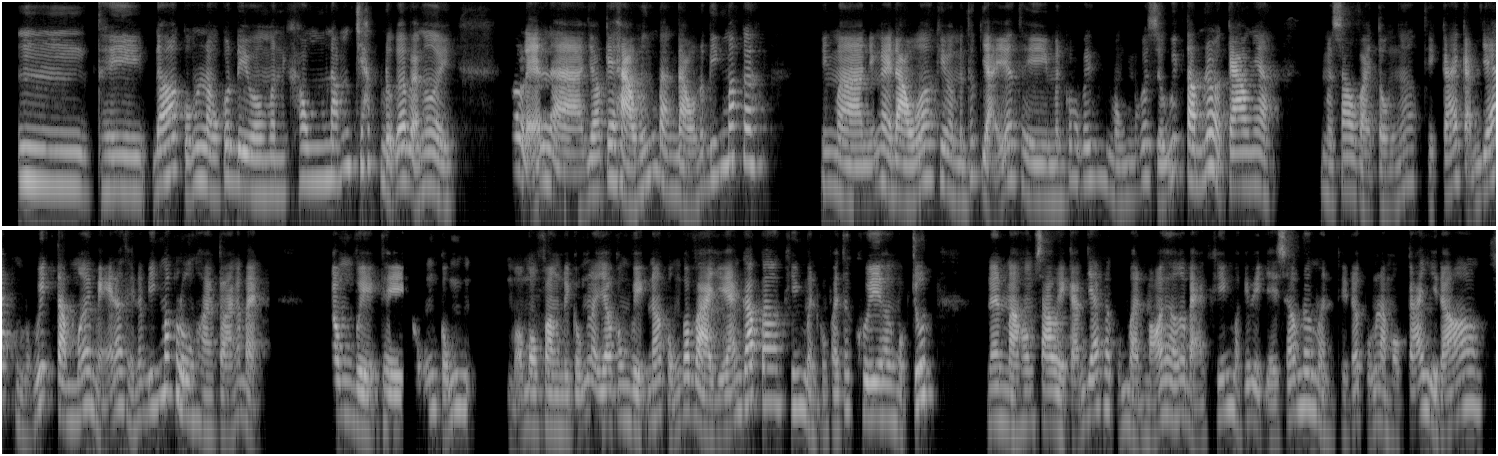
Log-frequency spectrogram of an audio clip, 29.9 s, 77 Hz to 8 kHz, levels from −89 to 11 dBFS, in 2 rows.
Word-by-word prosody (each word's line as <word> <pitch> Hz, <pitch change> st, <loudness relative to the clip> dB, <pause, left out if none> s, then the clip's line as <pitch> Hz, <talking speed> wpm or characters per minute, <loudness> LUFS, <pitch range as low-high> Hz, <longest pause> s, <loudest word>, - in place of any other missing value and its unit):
Ừm, 180 Hz, -3 st, -2 dB
thì 165 Hz, -1 st, -3 dB
đó 215 Hz, +7 st, +4 dB
cũng 150 Hz, +5 st, -4 dB
là 195 Hz, -3 st, +1 dB
một 160 Hz, -, -1 dB
cái 210 Hz, 0 st, -2 dB
điều 170 Hz, -4 st, +1 dB
mình 155 Hz, 0 st, -5 dB
không 195 Hz, +4 st, -4 dB
nắm 210 Hz, +6 st, -1 dB
chắc 270 Hz, 0 st, -3 dB
được -, -, -2 dB
á, 200 Hz, +1 st, +5 dB
bạn 185 Hz, -, +2 dB
ơi. 155 Hz, -7 st, -1 dB, 0.5 s
Có 250 Hz, -, +1 dB
lẽ -, -, +7 dB
là 120 Hz, -13 st, +5 dB
do 165 Hz, +1 st, +2 dB
cái 205 Hz, +4 st, +1 dB
hào -, -, +9 dB
hứng 205 Hz, +9 st, -5 dB
ban 170 Hz, -6 st, -1 dB
đầu 120 Hz, 0 st, +3 dB
nó 170 Hz, -, -7 dB
biến 220 Hz, +8 st, -6 dB
mất 310 Hz, +1 st, +1 dB
á. 285 Hz, -1 st, +2 dB, 0.7 s
Nhưng 180 Hz, -1 st, -10 dB
mà 135 Hz, -3 st, +5 dB
những 135 Hz, +6 st, -6 dB
ngày 190 Hz, -5 st, +4 dB
đầu 140 Hz, -1 st, +7 dB
á, 205 Hz, -, +2 dB
khi 200 Hz, -2 st, -3 dB
mà 165 Hz, -, -2 dB
mình 140 Hz, -2 st, -8 dB
thức 225 Hz, -, -11 dB
dậy -, -, +2 dB
á, 205 Hz, -, 0 dB
thì 140 Hz, -6 st, -4 dB
mình 135 Hz, 0 st, -8 dB
có 210 Hz, -, -10 dB
một 200 Hz, -, -8 dB
cái 195 Hz, -, -4 dB, 0.2 s
một 135 Hz, -, -8 dB, 0.2 s
cái 210 Hz, -, -6 dB
sự 140 Hz, -10 st, -5 dB
quyết 235 Hz, +1 st, -9 dB
tâm 195 Hz, -2 st, +6 dB
rất 265 Hz, -, +4 dB
là -, -, +3 dB
cao 175 Hz, 0 st, +7 dB
nha. 165 Hz, -4 st, -3 dB, 0.4 s
Mà 145 Hz, -4 st, -10 dB
sau 160 Hz, +2 st, 0 dB
vài -, -, -1 dB
tuần 120 Hz, +2 st, -7 dB
á, 170 Hz, -, -10 dB, 0.2 s
thì -, -, -13 dB
cái -, -, 0 dB
cảm -, -, -1 dB
giác -, -, +2 dB
mà -, -, -14 dB
quyết 470 Hz, -2 st, -3 dB
tâm -, -, +5 dB
mới 215 Hz, +1 st, 0 dB
mẻ 205 Hz, -, -2 dB
đó 210 Hz, -, 0 dB
thì -, -, -10 dB
nó 170 Hz, -, -9 dB
biến 205 Hz, +8 st, -7 dB
mất 290 Hz, -1 st, +1 dB
luôn 175 Hz, -8 st, 0 dB
hoàn 130 Hz, -4 st, -4 dB
toàn 120 Hz, 0 st, 0 dB
á -, -, -5 dB
bạn. -, -, 0 dB, 0.7 s
Công 180 Hz, -1 st, 0 dB
việc 135 Hz, -3 st, 0 dB
thì 140 Hz, -, -4 dB, 0.2 s
cũng 200 Hz, +2 st, -12 dB
cũng 200 Hz, +1 st, -5 dB, 0.5 s
một -, -, -5 dB
một 135 Hz, 0 st, -1 dB
phần 130 Hz, -2 st, +2 dB
thì 130 Hz, -, -3 dB
cũng 130 Hz, +6 st, -6 dB
là -, -, -1 dB
do 145 Hz, +1 st, +2 dB
công 160 Hz, +1 st, -7 dB
việc 135 Hz, -3 st, -1 dB
nó 170 Hz, +2 st, +1 dB
cũng -, -, -8 dB
có 190 Hz, -, +4 dB
vài 125 Hz, -10 st, +7 dB
dự 120 Hz, -, -2 dB
án 135 Hz, +8 st, +3 dB
gấp 240 Hz, +2 st, +7 dB
á, 230 Hz, -, +4 dB, 0.2 s
khiến 205 Hz, 0 st, -5 dB
mình -, -, -5 dB
cũng 125 Hz, -, -15 dB
phải 130 Hz, -, -3 dB
thức 200 Hz, -, -9 dB
khuya 170 Hz, -1 st, +3 dB
hơn 165 Hz, -1 st, -4 dB
một -, -, -8 dB
chút. 255 Hz, +1 st, 0 dB, 0.6 s
Nên 155 Hz, +1 st, 0 dB
mà 125 Hz, -3 st, +5 dB
hôm 145 Hz, +4 st, -2 dB
sau 145 Hz, -1 st, +4 dB
thì 125 Hz, -, +1 dB
cảm 115 Hz, -, -1 dB
giác 195 Hz, +3 st, 0 dB
nó 200 Hz, -, -2 dB
cũng 150 Hz, -7 st, -15 dB
mệt -, -, -2 dB
mỏi 140 Hz, +11 st, +1 dB
hơn 160 Hz, -2 st, -1 dB
á 180 Hz, -, -2 dB
bạn, -, -, -2 dB
khiến 185 Hz, +3 st, -8 dB
mà -, -, -9 dB
cái 160 Hz, -, -8 dB
việc 160 Hz, -, -6 dB
dậy 110 Hz, 0 st, -8 dB
sớm 175 Hz, -, 0 dB
đối 210 Hz, 0 st, -2 dB
với 195 Hz, -10 st, -6 dB
mình 115 Hz, -, -19 dB
thì -, -, -13 dB
nó -, -, -3 dB
cũng -, -, -11 dB
là -, -, -2 dB
một 110 Hz, -1 st, -8 dB
cái 195 Hz, -, 0 dB
gì -, -, -4 dB
đó 210 Hz, +1 st, +1 dB
175 Hz, 285 wpm, -25 LUFS, 145-200 Hz, 0.7 s, hào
